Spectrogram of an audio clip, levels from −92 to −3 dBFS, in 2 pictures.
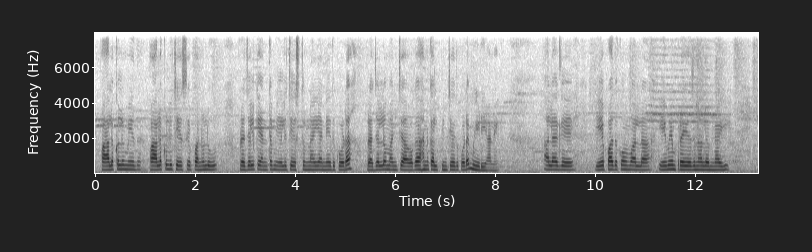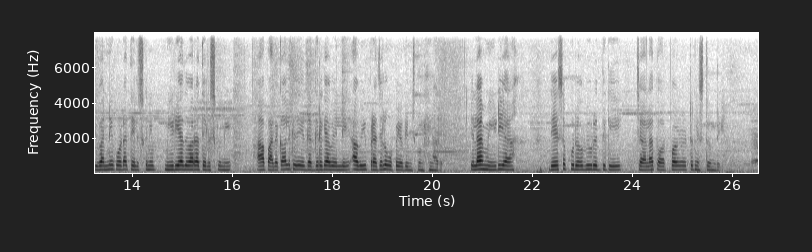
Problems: constant background noise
